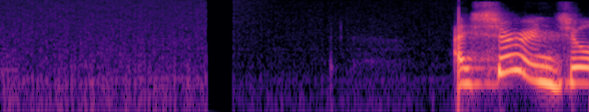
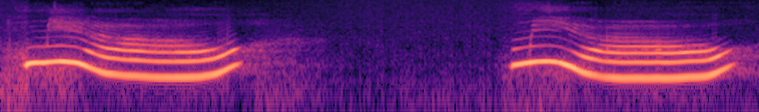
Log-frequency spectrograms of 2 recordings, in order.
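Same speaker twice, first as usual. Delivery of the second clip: high, long swooping meows; cat meow; 7 semitones higher, 3 dB louder than usual. Pretend. Reader in cat pose with kids, high drawn-out meows. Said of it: "and say".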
